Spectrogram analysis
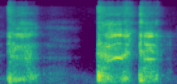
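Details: Dry cough in an adult man just diagnosed with pneumonia.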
